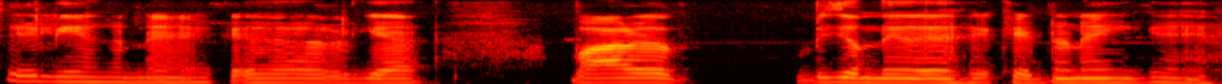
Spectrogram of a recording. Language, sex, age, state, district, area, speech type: Dogri, female, 60+, Jammu and Kashmir, Samba, rural, spontaneous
